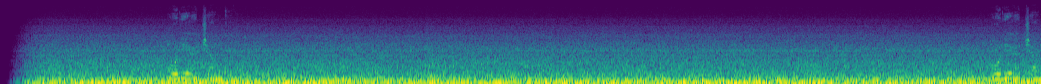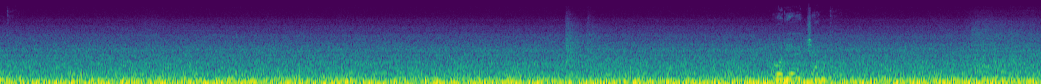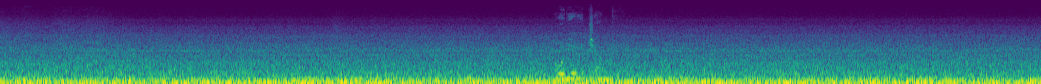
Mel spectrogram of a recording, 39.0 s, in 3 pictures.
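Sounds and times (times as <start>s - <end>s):
factory room tone: 0.3s - 39.0s.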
